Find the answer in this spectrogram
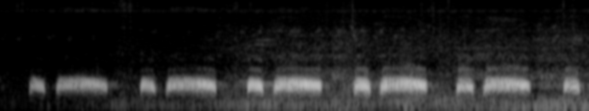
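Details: Spotted dove singing the 'gáy thúc gù' style with a 'giọng đồng' voice, meant to rouse decoy doves. Steady deep coos alternate short and long notes, growing louder, over a low background rumble and faint bird chirps.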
